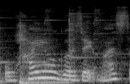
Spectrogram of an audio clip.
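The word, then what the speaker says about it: おはようございます: yang digunakan untuk pengucapan ohayou gozaimasu atau Ohio itu dari 05.00 sampai 11.00 pengucapan How menjadi Bunyi panjang ko-a yo Minna San coba kita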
